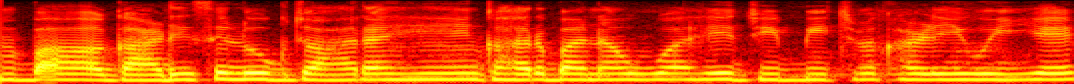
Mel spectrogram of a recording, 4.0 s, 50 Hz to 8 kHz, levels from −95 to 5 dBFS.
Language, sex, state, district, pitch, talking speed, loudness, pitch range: Hindi, female, Odisha, Nuapada, 210 Hz, 255 wpm, -16 LUFS, 205-215 Hz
